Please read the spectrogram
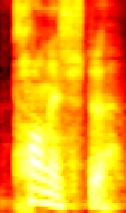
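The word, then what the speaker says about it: Tánaiste: to pronounce that word i believe it's pronounced tonishter tornister well done that's pretty close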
